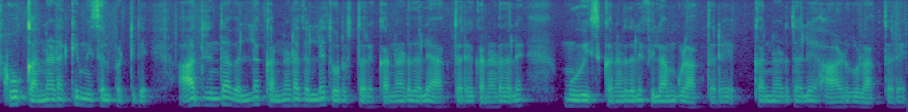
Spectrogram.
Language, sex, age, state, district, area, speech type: Kannada, male, 18-30, Karnataka, Chikkaballapur, urban, spontaneous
